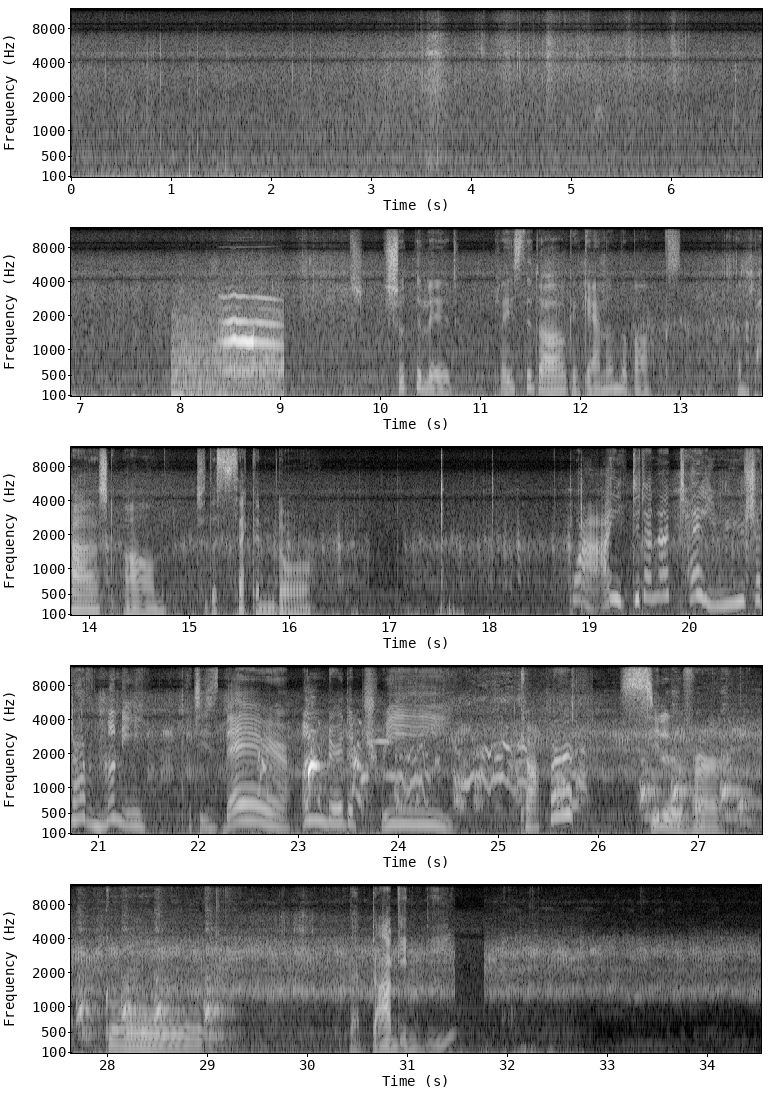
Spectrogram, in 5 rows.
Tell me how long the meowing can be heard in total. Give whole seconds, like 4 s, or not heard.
2 s.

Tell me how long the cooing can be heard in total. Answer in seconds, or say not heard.
not heard.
